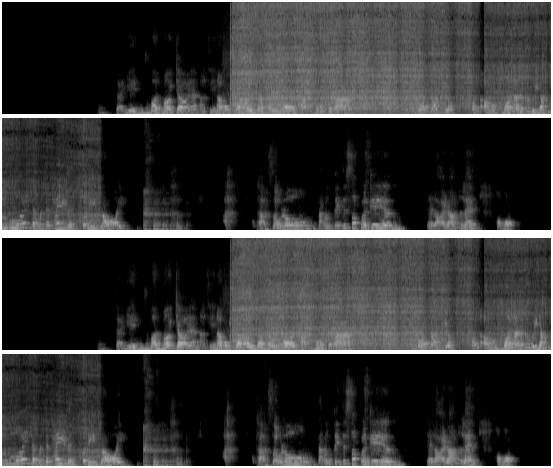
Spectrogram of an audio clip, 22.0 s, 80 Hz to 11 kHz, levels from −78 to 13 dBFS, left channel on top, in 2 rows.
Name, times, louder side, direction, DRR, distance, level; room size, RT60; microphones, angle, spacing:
voice 1, 1.9-7.1 8.2-13.5 15.4-15.6 16.1-19.0 19.5-20.5 20.9-21.1, right 2 dB, 85° right, 2.5 m, -29 dB
sound 1, 4.4-13.0, left 2 dB, 5° left, 0.6 m, -32 dB
voice 2, 7.5-8.3 8.7-8.8 12.0-12.3 13.8-14.5 16.2-16.3 18.0-18.1, right 1 dB, 55° right, 1.6 m, -38 dB
10.5 x 4.4 x 3.7 m
head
